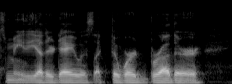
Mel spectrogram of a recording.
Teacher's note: the word brother, and it was like there was a V in there, so it was like brother.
